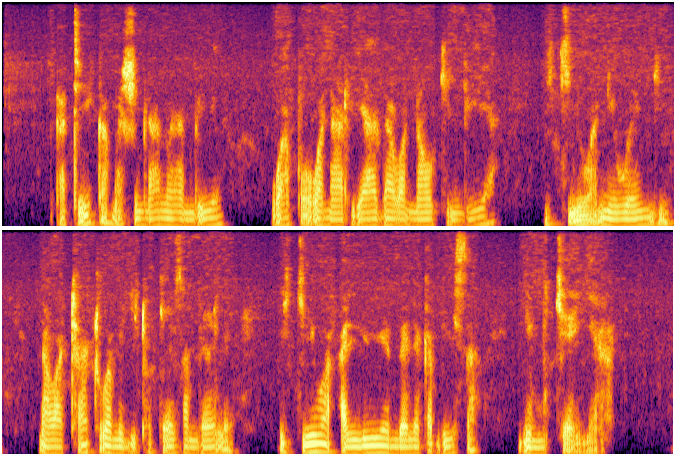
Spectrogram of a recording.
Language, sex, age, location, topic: Swahili, male, 18-24, Mombasa, education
